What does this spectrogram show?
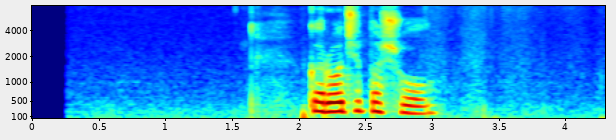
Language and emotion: Russian, neutral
